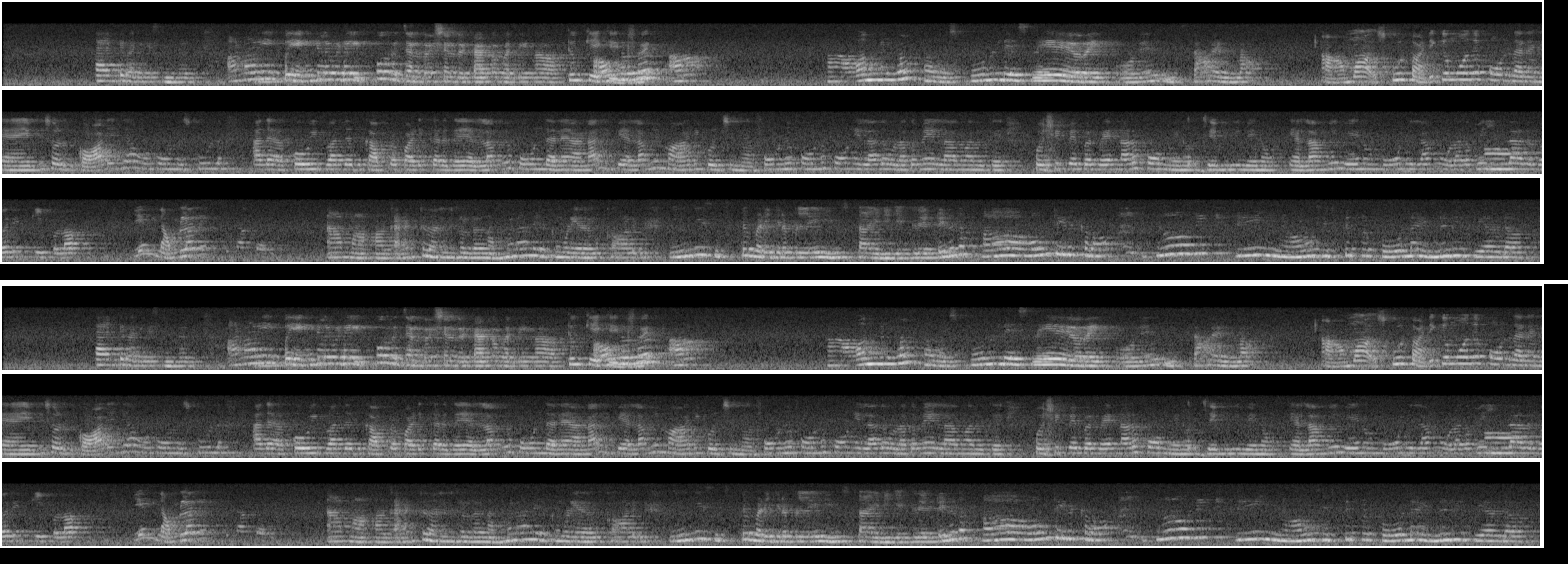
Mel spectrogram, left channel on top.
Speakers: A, on the left (about 80°); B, in the centre.
A: ஃபேக்ட்டு தாங்க நீங்க சொல்றது ஆனாலு
B: ம்
A: இப்ப எங்கள விட இப்ப ஒரு ஜென்ரேஷன் இருக்காங்க பாத்தீங்ளா
B: டூ கே
A: அவுங்கள்லா
B: கிட்ஸு
A: ஆ அவங்கல்லா ஸ்கூல் டேஸ்லயே ஒரே ஃபோனு இன்ஸ்டா எல்லா
B: ஆமா ஸ்கூல் படிக்கும் போதே ஃபோனு தானுங்க எப்டி சொல்றது காலேஜே அவுங்க ஃபோனு ஸ்கூல்ல அந்த கோவிட் வந்ததுக்கு அப்பறம் படிக்கிறது எல்லாமே ஃபோன் தான அதனால இப்ப எல்லாமே மாறி போச்சுங்க ஃபோனு ஃபோனு ஃபோன் இல்லாத உலகமே இல்லாத் மார்ருக்கு கொஸ்டின் பேப்பர் வேண்னாலு ஃபோன் வேணு ஜெமினி வேணு எல்லாமே வேணு ஃபோன் இல்லாம உலகமே
A: ஆ
B: இல்லாத மாரி இருக்கு இப்பலா ஏங்க நம்ளாலே இப்டி தாங்க
A: ஆம்மா கரெக்ட்டு தான் நீ சொல்றது நம்மளால இருக்க முடியாது நமக்காலு இங்கயே சிக் ஸ்கூல் படிக்கிற புள்ளயே இன்ஸ்டா ஐ டி கேக் குதேண்டு என்னடா ஆ ஒன்ட இருக்கா நா உ நீ நீ நானு சிக்ஸ்த் ஃபிஃப் ஓனா என்னன்னே தெரியாதுடா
